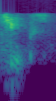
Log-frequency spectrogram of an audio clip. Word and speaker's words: Chuks: Is that Chooks? Did I pronounce that correctly? Hit star 7. No? Can't hear you. Can you hear me? Yeah, go ahead now. Perfect. Yeah, it's Chooks.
